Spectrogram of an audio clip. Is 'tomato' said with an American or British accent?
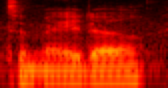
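American. It is said in an American accent. "we say tomato"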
